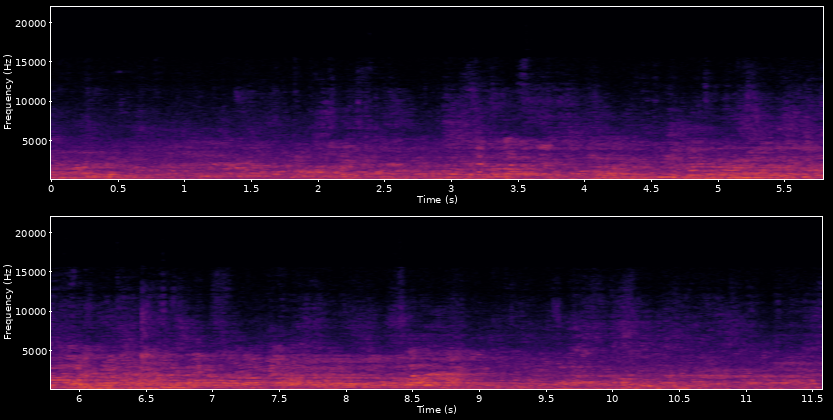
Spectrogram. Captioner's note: crowd chattering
